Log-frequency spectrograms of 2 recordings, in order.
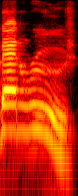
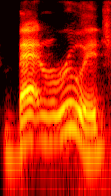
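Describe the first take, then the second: First: "Baton Rouge" with Rouge as one syllable, roozh; slow standard "Baton Rouge", ROOZH; standard pronunciation. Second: "Baton Rouge" drawn out, Rouge as ROO-idge; stretched local "Baton Rouge", two-syllable Rouge; local pronunciation. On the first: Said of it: "not Baton Rouge". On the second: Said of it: "that is how the accent's gonna start to pronounce itself". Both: Shown as a demonstration.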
